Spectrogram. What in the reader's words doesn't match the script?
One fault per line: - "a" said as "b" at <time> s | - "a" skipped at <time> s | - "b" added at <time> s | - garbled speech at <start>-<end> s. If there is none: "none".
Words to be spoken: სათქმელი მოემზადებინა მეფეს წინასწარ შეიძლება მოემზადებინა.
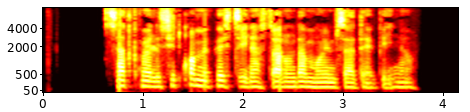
- "მოემზადებინა" said as "სიტყვა" at 1.2 s
- "შეიძლება" said as "უნდა" at 2.5 s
